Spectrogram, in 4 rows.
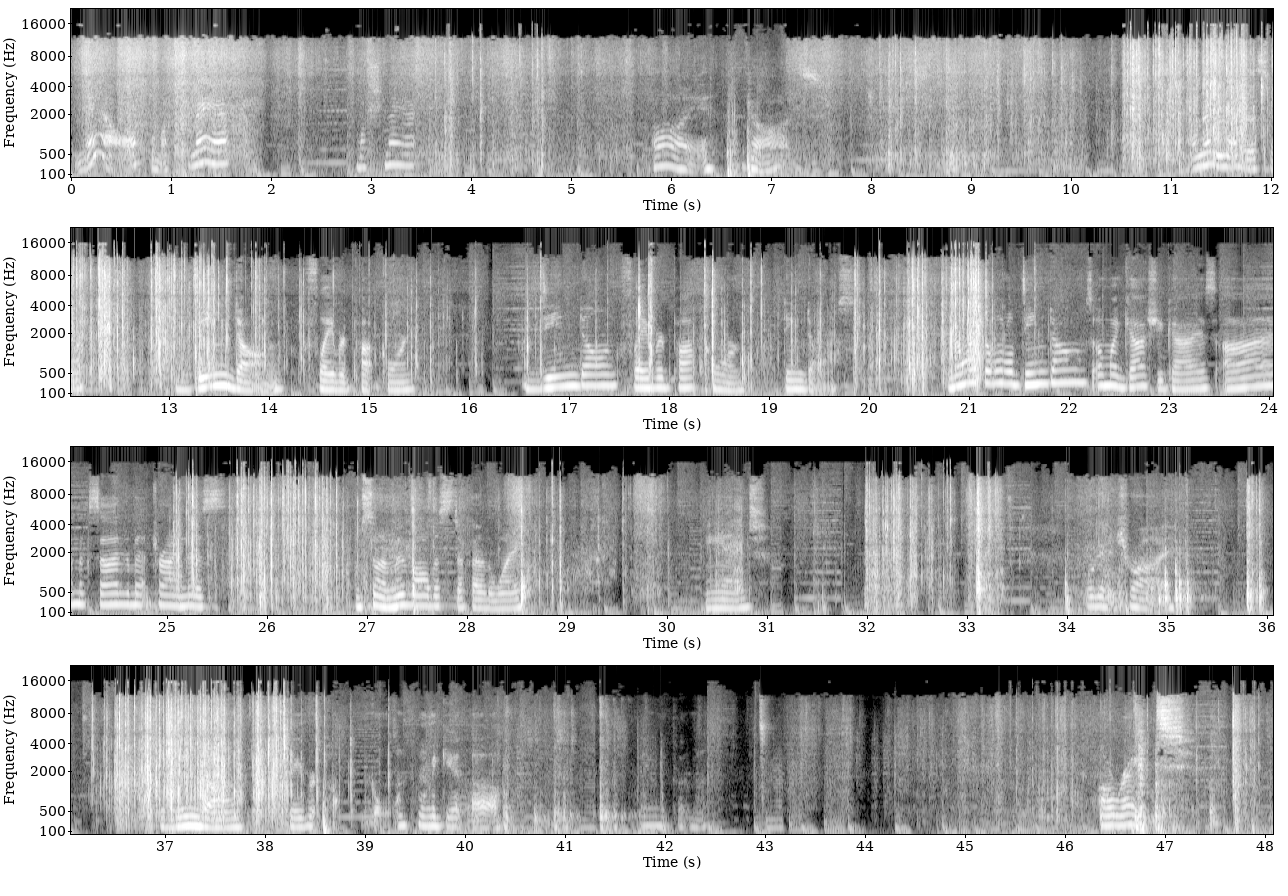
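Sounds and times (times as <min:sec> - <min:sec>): plastic snack bag crinkling: 0:03.3 - 0:05.8, 0:07.2 - 0:21.8, 0:24.8 - 0:30.5, 0:31.9 - 0:33.6, 0:35.8 - 0:39.4, 0:44.6 - 0:46.6, 0:47.3 - 0:48.0.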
